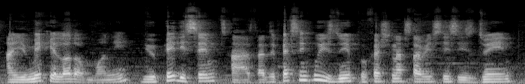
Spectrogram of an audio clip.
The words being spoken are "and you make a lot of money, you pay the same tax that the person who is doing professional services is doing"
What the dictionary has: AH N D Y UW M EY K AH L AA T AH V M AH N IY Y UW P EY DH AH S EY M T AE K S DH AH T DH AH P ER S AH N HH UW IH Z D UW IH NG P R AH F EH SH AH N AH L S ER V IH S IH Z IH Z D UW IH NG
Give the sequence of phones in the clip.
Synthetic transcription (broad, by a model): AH N Y UW M EY K AH L AA T AH V M AH N IY Y UW P EY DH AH S EY M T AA S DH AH T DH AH P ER S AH N HH UW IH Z D UW IH NG P R AH F EH SH AH N AH L S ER V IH S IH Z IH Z D UW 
